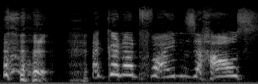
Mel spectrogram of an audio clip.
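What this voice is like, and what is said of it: Mock Eastern European accent. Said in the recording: “crying Eastern European woman ... please don't do the accent ... That's just not German ... Bulgaria ... That's Borat, is it?”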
